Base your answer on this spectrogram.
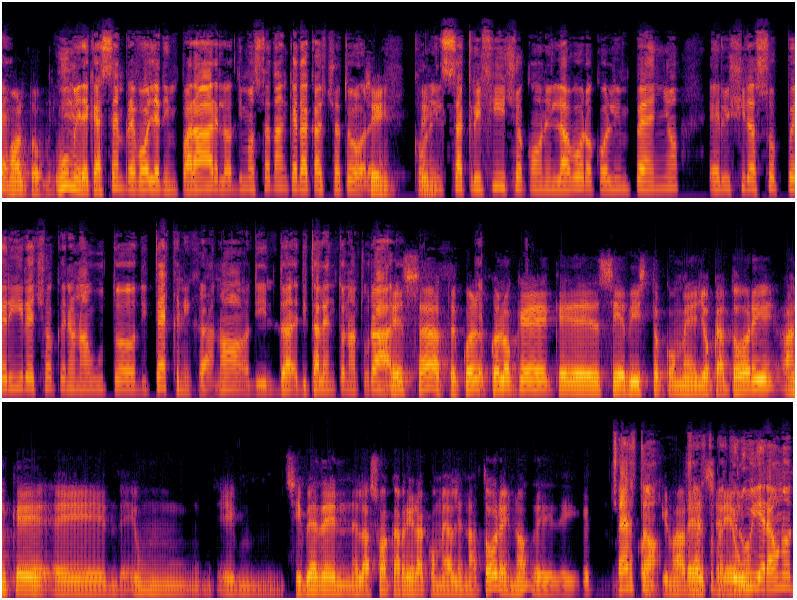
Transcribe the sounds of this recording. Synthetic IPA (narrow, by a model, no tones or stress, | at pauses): molt̪oṵmiuːmilekeasːɛmpɾevɔʎːad̪impaɾaːɾeload̪ːimost̪ɾaːt̪oaŋked̪akalt͡ʃat̪oːɾseikonilsakɾifiːt͡ʃokonilːavoːɾokolimpɛɲːo | ɛrːjuʃːiːt̪oasːopːeɾiːɾet͡ʃɔk̟ːenːonaːvuːt̪od̪it̪ɛkːnika̰nɔd̪id̪ad̪it̪alɛnt̪onat̪uɾaːleesat̪ːoɛkwelkwelːokekesiɛvːist̪okomed͡ʒokat̪oːɾiaŋkeɛɛ̰un | ɛsiveːd̪enelːasuːakarːjɛːɾakomealːenat̪oːɾenɔd̪id̪i | t͡ʃɛrt̪k̪o̰t̪inuaːɾeɛɾtsopːpeɾekelujɛːɾauːno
